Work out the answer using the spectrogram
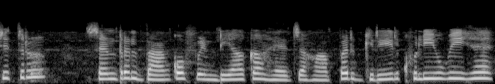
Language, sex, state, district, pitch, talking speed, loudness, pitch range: Hindi, female, Bihar, Kishanganj, 260 Hz, 155 wpm, -16 LUFS, 225-275 Hz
